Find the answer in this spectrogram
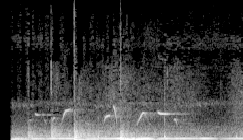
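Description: Small birds chirping in short rising-and-falling notes over a low, steady droning tone, with a few light knocks and a heavier thump about a second in.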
